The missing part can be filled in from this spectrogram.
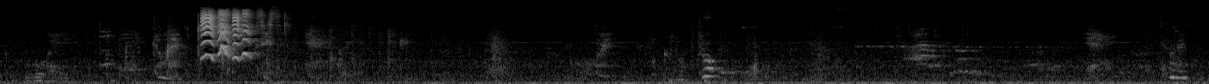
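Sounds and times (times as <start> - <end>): squeaky toy ball squeaking: 2.0 - 2.6.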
